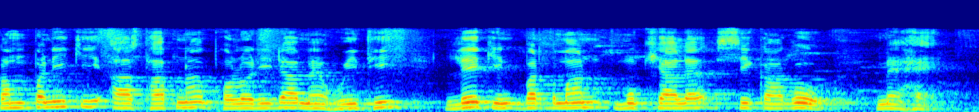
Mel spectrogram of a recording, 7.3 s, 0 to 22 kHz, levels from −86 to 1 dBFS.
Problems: constant background noise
